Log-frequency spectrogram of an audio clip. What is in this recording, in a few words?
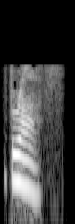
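"brass", English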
